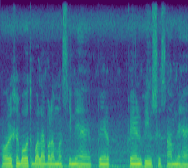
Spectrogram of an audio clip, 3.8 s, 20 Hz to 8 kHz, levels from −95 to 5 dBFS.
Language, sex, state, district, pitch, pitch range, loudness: Hindi, male, Jharkhand, Palamu, 120 Hz, 120-125 Hz, -17 LUFS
